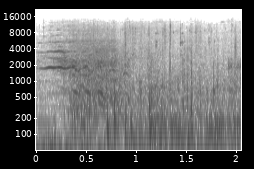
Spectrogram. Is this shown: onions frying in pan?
no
